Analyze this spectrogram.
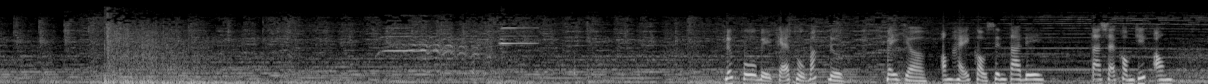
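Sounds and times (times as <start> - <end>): background music: 0.0 - 12.0
horse whinnying: 3.8 - 5.5.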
